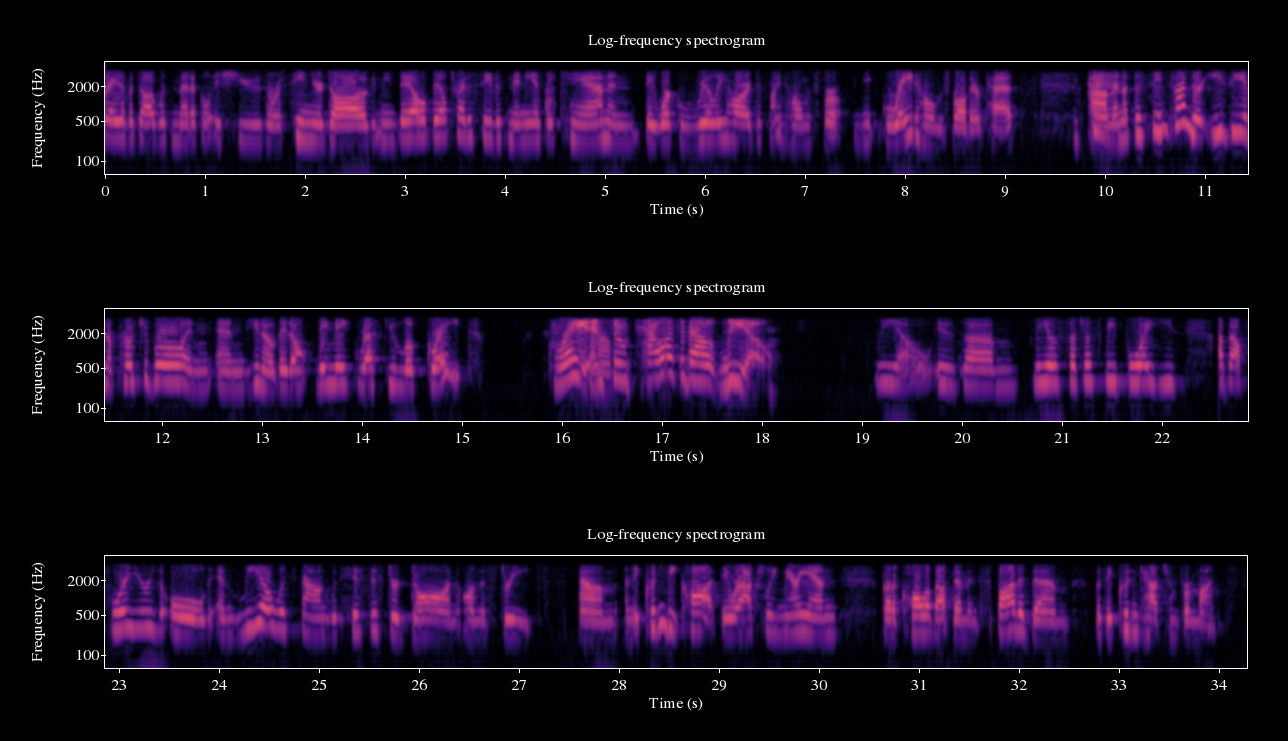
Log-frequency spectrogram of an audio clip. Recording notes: open up the lines for listeners to call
